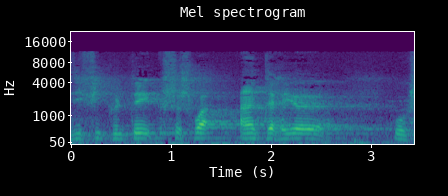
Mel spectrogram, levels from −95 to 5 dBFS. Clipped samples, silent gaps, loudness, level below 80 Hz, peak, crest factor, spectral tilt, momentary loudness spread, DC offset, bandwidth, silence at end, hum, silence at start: under 0.1%; none; -33 LUFS; -64 dBFS; -14 dBFS; 20 dB; -4 dB/octave; 15 LU; under 0.1%; 11.5 kHz; 0 s; none; 0 s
